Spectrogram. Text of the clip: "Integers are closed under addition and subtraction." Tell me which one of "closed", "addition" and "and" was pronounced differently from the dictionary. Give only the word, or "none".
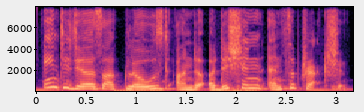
none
